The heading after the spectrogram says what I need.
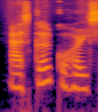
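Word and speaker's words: Eschscholtz: ठीक है, तो टीनोफोर्स एक डिस्टिंक्ट ग्रुप है जो कि सबसे पहले रिकॉग्नाइज किया था एस्कर कोहल्ट्स ने। सो इट इज़ ESCSCHOLTZ। Spelling थोड़ी सी मुश्किल है, एस्कर कोहल्ट्स, और ये किया था 1829 में।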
